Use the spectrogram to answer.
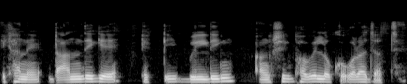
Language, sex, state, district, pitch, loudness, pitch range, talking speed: Bengali, male, West Bengal, Alipurduar, 120 Hz, -14 LUFS, 115-130 Hz, 145 wpm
